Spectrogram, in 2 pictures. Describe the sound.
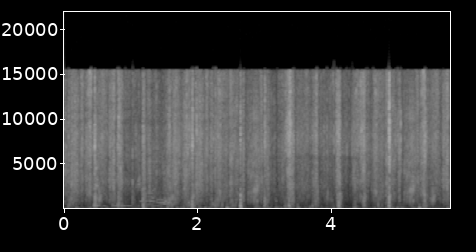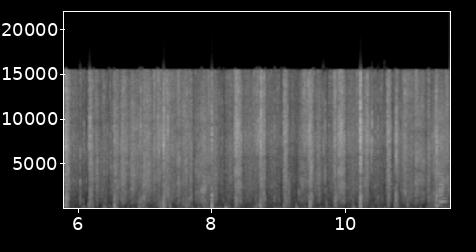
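Running footsteps thud quickly and steadily on the ground at Colonial Jamestowne, with many rapid steps heard under people talking.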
